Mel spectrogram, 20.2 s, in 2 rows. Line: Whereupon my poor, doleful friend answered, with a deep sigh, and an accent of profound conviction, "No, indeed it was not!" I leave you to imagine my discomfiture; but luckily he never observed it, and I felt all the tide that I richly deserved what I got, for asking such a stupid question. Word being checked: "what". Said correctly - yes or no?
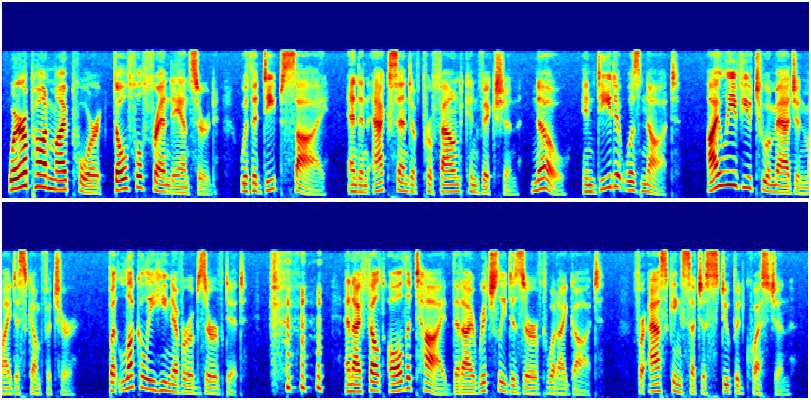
yes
